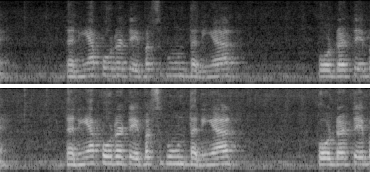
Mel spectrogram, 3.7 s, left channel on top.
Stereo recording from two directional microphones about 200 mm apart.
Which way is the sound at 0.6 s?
45° right (ahead or behind).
